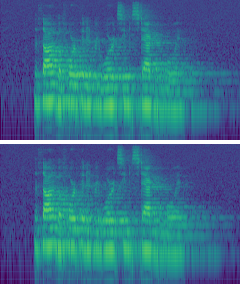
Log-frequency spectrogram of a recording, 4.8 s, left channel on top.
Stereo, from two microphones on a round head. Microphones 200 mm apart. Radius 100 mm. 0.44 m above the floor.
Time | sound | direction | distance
0.7 | a woman speaking | 5° right (ahead or behind) | 2.5 m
